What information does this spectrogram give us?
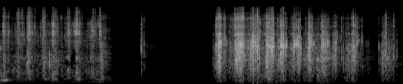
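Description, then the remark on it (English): A small plastic medication container, almost empty at the end of the week, rattles as a few loose pills are shaken, two bursts of brisk clattering separated by a short pause, fairly loud with no talking. “No, you got you got to shake it so they know. It's almost empty because it's the end of the week, but ASMR.”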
